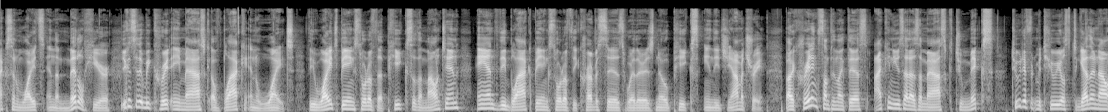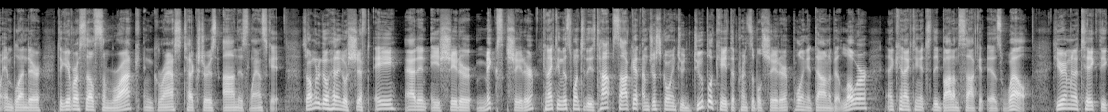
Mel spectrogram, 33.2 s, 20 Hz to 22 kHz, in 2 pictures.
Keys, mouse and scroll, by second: 1.3 click, 3.3 click, 13.2-13.7 scroll down 7, 13.7 middle click, 15.9 click, 20.5 middle click, 21.7 shift+a, 24.7 click, 24.9 click, 26.3 click, 26.7 middle click, 27.7 shift+d, 30.1 click, 32.1 middle click, 32.7-33.2 scroll down 1.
